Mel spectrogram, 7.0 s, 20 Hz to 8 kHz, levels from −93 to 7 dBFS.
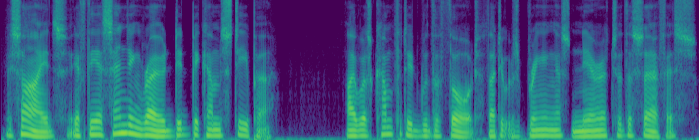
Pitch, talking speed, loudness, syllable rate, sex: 120 Hz, 195 wpm, -18 LUFS, 5.9 syllables/s, male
